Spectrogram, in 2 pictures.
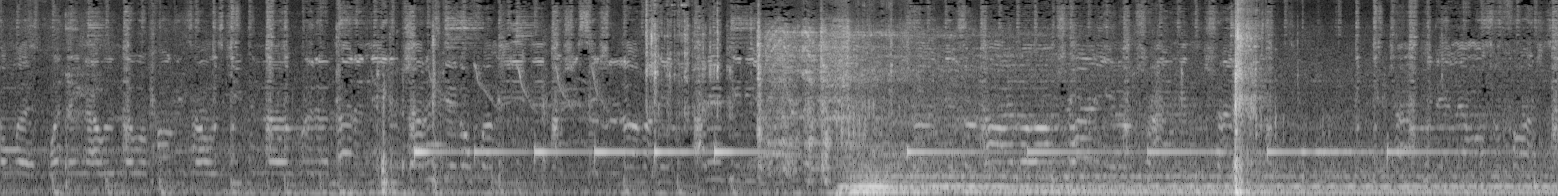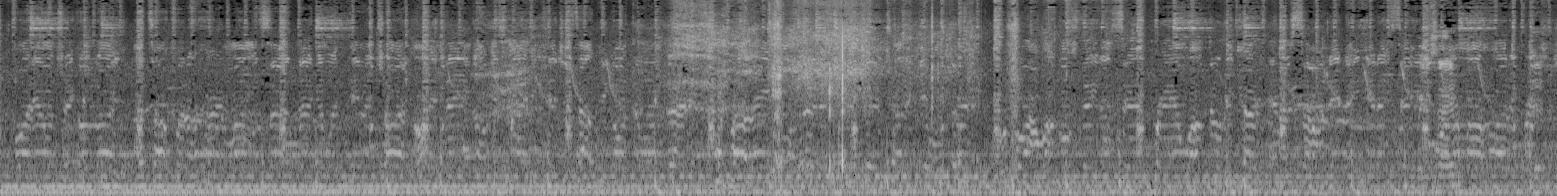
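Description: A car engine starts about eight seconds in and then idles steadily. A single sharp knock comes a few seconds after it starts.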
